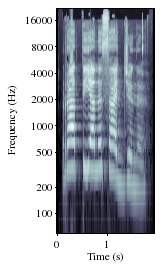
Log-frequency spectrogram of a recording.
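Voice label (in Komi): рад тіянӧс аддзыны, Komi, female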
